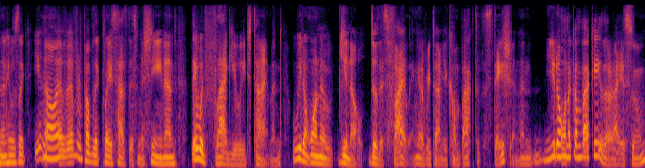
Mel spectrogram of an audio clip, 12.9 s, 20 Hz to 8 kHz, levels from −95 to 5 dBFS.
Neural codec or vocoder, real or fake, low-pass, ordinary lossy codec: none; real; 7.2 kHz; AAC, 32 kbps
